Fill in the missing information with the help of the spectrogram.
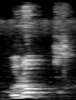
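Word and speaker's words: ropes: यदि किसी शब्द के अंत में एफ आ जाए, पी आ जाए, पी आ जाए, टी आ जाए, ये सब वर्ण हो, इसके बाद एस आ जाए तो इसका उच्चारण क्या होगा? स।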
